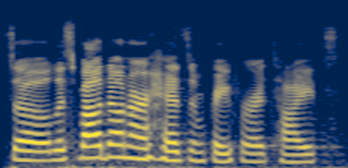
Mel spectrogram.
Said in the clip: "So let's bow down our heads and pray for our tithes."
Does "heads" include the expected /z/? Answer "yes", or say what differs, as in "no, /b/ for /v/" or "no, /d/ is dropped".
yes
